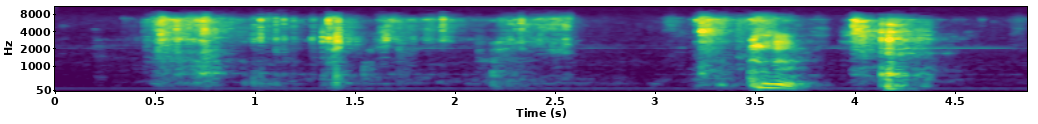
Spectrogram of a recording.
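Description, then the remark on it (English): A few soft slurping sips and swallows of water, followed by two sharper coughs or throat-clearing bursts, over a faint steady low hum with no talking. “Have to take a sip of water.”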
